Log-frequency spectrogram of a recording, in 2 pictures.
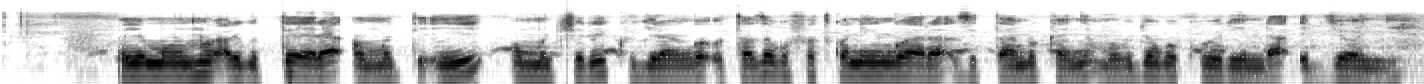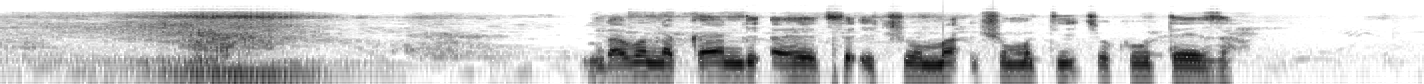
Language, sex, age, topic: Kinyarwanda, male, 36-49, agriculture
